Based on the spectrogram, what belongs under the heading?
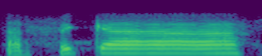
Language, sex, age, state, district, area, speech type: Assamese, male, 18-30, Assam, Barpeta, rural, conversation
